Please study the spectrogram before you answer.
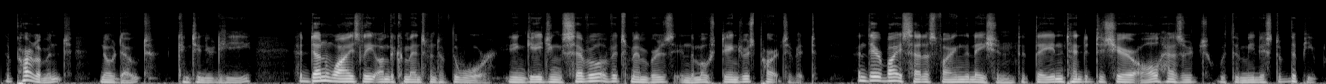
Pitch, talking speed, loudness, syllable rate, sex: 115 Hz, 210 wpm, -20 LUFS, 6.3 syllables/s, male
